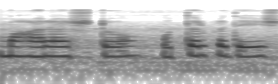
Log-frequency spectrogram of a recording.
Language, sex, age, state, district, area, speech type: Marathi, female, 18-30, Maharashtra, Amravati, rural, spontaneous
